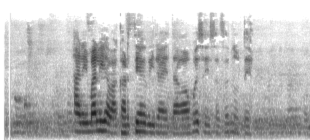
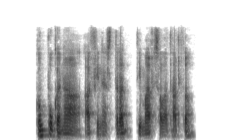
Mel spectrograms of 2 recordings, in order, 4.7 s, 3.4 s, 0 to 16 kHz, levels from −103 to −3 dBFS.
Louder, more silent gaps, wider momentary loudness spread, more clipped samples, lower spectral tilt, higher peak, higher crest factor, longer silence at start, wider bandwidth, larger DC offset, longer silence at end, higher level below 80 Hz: about the same, -25 LUFS vs -25 LUFS; second, none vs 2.00-2.05 s; first, 23 LU vs 8 LU; neither; about the same, -4 dB/octave vs -5 dB/octave; about the same, -6 dBFS vs -6 dBFS; about the same, 22 dB vs 20 dB; second, 0.1 s vs 0.55 s; first, 11 kHz vs 8 kHz; neither; second, 0 s vs 0.5 s; second, -80 dBFS vs -62 dBFS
